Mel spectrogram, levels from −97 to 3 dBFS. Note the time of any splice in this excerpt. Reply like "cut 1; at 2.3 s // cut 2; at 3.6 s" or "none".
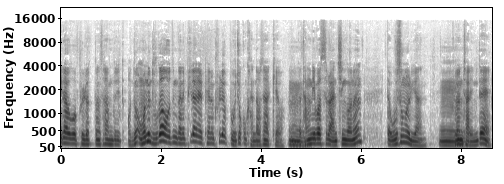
none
